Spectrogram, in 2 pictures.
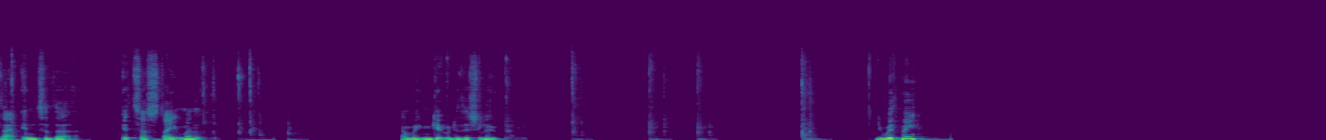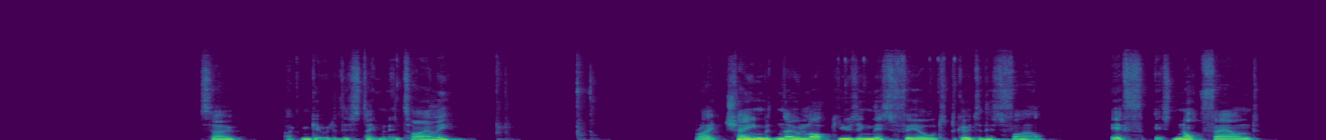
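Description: A middle-aged man talks calmly into a close microphone, with pauses.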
